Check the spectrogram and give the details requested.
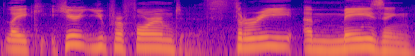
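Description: A man's voice: on the high side, very slow, a bit bright. A man hosting a podcast interview, asking easygoing questions and cracking jokes. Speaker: podcast host. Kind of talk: casual interview chat.

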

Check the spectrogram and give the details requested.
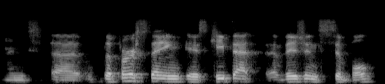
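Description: A man's voice: mid-range voice, a little slow. Reflective man answering on a call. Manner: reflective, repeats himself with fillers and restarts. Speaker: company CEO, keynote guest. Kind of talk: answering questions on a conference call.

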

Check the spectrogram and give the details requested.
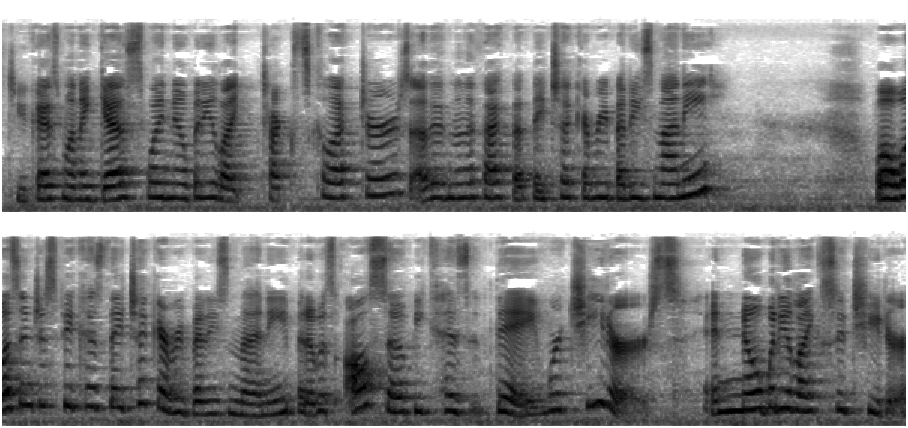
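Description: A woman's voice: sits high, slight background noise. A woman, reading and simply explaining a story for children, often asking them questions. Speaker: Bible story reader for children. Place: living room by a fireplace.

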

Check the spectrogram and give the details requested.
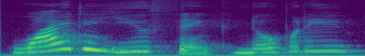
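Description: A woman's voice: sits high, big pitch swings, unhurried, muffled recording. A woman reading a children's storybook aloud with dramatic emphasis, drawing out key words for young listeners.

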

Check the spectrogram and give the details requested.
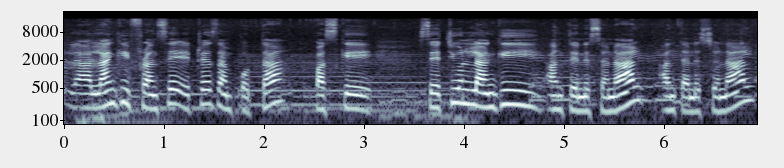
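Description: Tanzanian woman in her fifties, lowish voice, slow measured answers, music underneath. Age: 50s. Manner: measured, halting. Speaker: commercial officer. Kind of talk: interview answers. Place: outdoors in a courtyard. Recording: music playing behind.

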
